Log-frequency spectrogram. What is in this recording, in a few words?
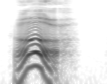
surprised, Mage Voice; Mage Voice Pack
